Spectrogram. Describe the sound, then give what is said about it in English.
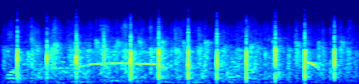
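An audience at an IABS event applauds the scholarship winners with sharp, distinct claps at a fairly steady pace over a soft wash of clapping, while a faint high whistle-like tone rises and fades partway through. “First off, let's give a round of applause for the scholarship winners that are here today.”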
